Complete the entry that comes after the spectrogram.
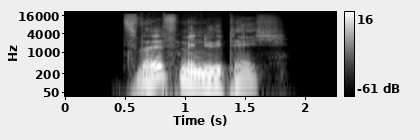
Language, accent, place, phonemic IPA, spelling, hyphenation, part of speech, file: German, Germany, Berlin, /t͡svœlfmiˌnyːtɪç/, zwölfminütig, zwölf‧mi‧nü‧tig, adjective, De-zwölfminütig.ogg
- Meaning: twelve-minute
